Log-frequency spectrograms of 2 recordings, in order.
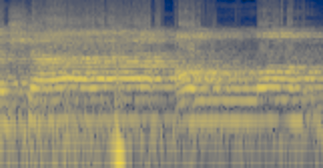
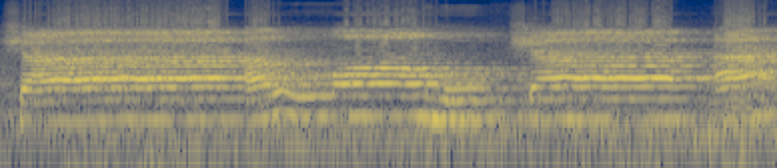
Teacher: Nah, ini hamzah bertemu dengan lam, ini tetap dibaca tarkik. Tarkiknya kelihatan, bukan tafkhim, bukan sya'allah, itu kurang pas.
